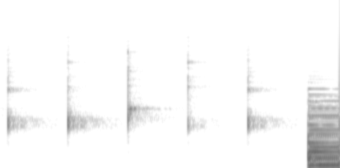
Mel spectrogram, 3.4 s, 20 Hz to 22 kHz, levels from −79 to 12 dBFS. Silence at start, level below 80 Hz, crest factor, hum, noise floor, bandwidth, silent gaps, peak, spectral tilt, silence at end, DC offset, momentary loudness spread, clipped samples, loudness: 0.1 s; -64 dBFS; 20 dB; none; -71 dBFS; 8.4 kHz; none; -16 dBFS; -8 dB/octave; 0 s; under 0.1%; 24 LU; under 0.1%; -37 LUFS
